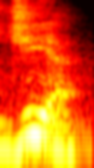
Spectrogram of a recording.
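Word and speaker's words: dia: a basic so uh a word like Tipo pronounced IPO a type the word for Day in Portuguese is Gia Gia Gia oturgia another day Chicago so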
